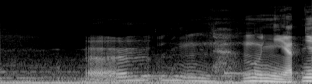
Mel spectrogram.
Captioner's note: yawning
